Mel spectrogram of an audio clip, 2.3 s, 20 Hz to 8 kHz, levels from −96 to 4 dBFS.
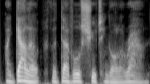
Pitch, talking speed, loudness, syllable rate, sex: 115 Hz, 185 wpm, -20 LUFS, 5.6 syllables/s, male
